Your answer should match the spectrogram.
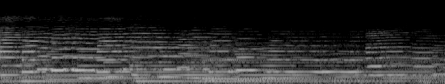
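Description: Soprano saxophone playing a melody of changing notes over grand piano accompaniment.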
